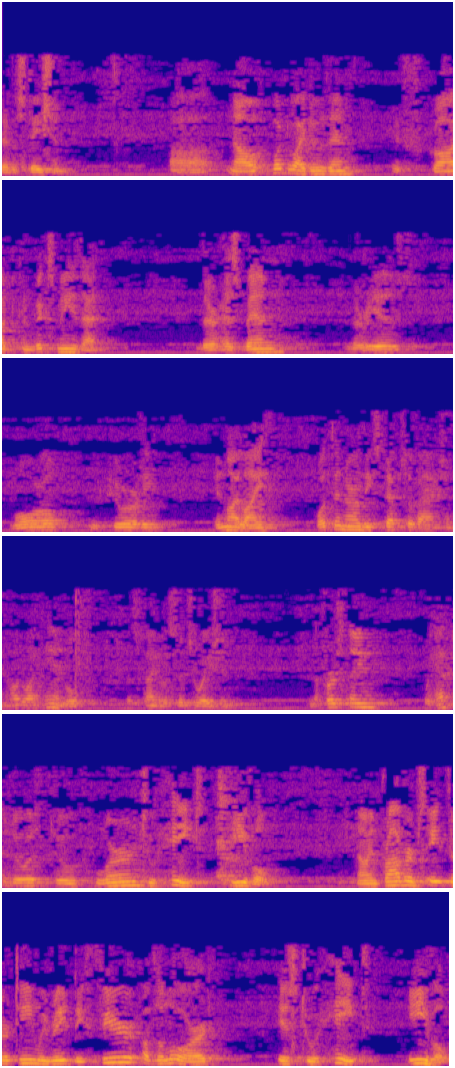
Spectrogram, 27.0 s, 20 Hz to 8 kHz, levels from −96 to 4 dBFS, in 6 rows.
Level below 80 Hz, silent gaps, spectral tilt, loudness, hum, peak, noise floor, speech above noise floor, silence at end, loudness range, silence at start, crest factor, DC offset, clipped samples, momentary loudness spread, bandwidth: -70 dBFS; none; -11 dB/octave; -23 LUFS; none; -4 dBFS; -49 dBFS; 26 dB; 0 s; 9 LU; 0 s; 18 dB; under 0.1%; under 0.1%; 19 LU; 5.8 kHz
